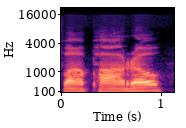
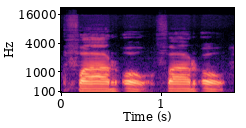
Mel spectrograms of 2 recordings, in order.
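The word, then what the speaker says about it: פרעה: In the Hebrew context, as we have in the scripts, is paro, or sometimes pointed as pharo, great house, right?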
